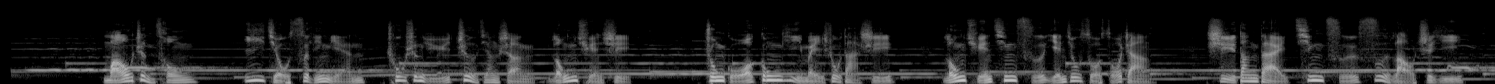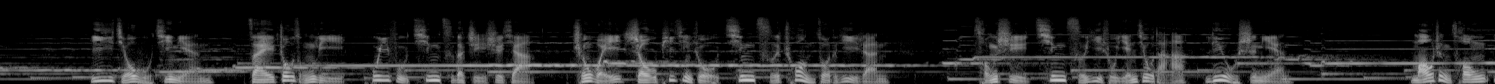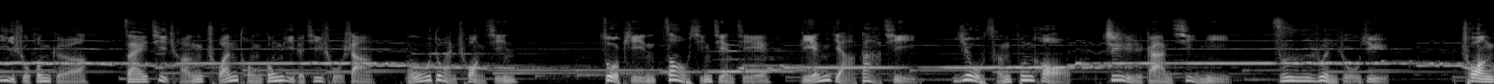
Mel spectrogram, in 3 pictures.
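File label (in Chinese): 男纪录片; 人物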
